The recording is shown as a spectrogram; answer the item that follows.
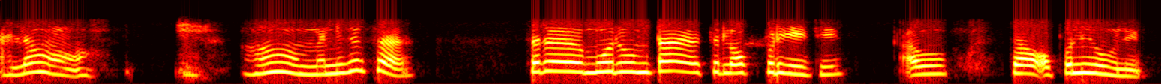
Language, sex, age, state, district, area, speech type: Odia, female, 30-45, Odisha, Sambalpur, rural, conversation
